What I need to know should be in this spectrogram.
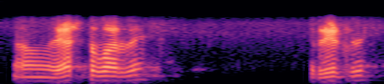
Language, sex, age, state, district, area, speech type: Kannada, male, 45-60, Karnataka, Belgaum, rural, conversation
